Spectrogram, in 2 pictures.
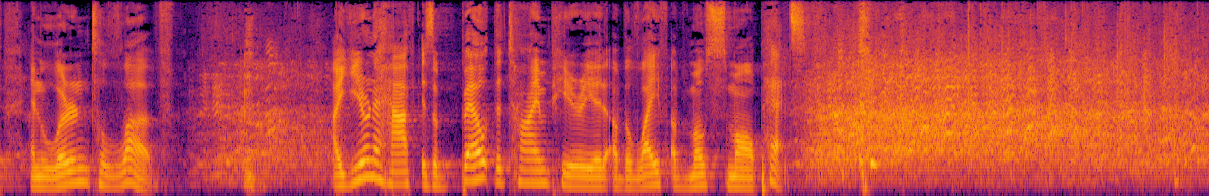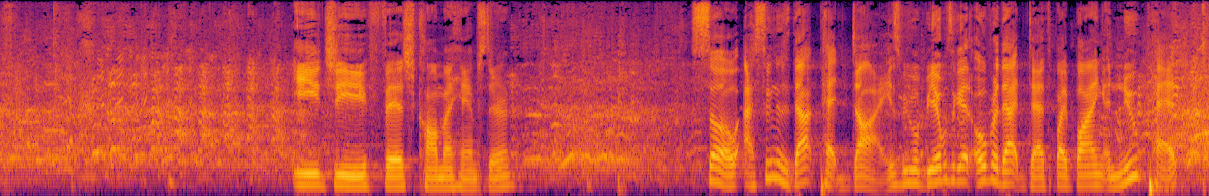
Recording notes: Recorded live at The Royal Cinema in Toronto.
